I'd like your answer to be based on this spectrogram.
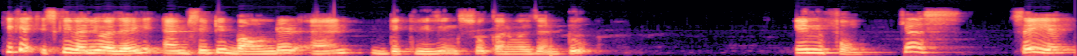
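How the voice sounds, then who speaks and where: A man's voice: sits high, creaky, a little mellow, lo-fi sound. Drilling, quizzing male maths teacher. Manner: quizzes students with constant rhetorical questions; repeats key answers to drill them in. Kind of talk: live online class lecture.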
